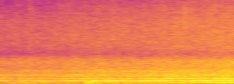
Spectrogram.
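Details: Many honey bees feed on a homemade pollen substitute, their buzzing forming a thick, even hum that grows slightly louder over the short span.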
